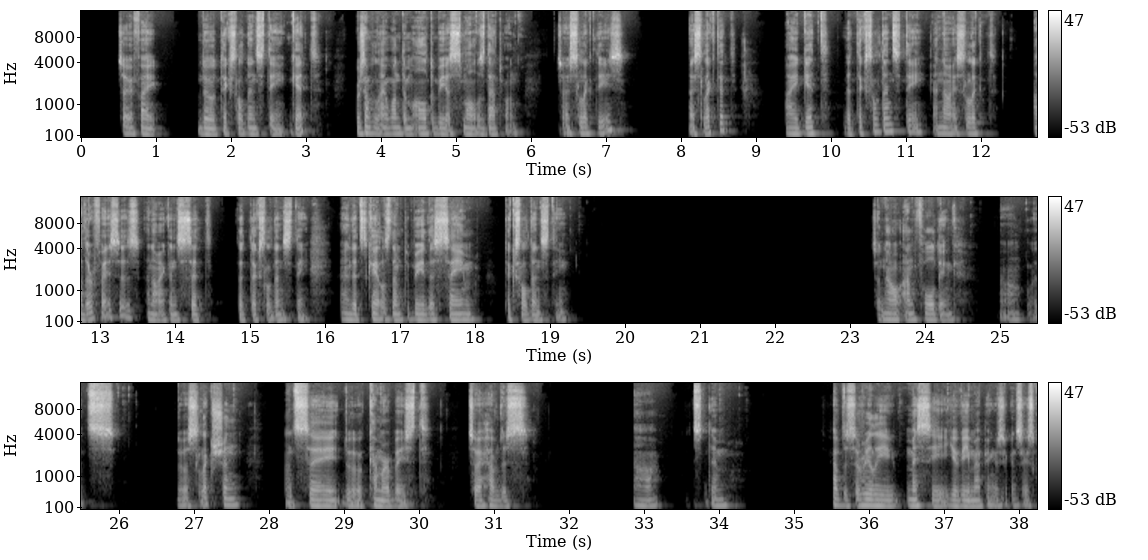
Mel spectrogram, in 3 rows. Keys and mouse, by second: 0.1 alt+middle click, 3.1 alt+middle click, 3.2 alt+right click, 3.5-4.4 typing, 3.6 click, 5.7 click, 6.5 shift+click, 7.9 click, 9.6 click, 11.3 click, 11.9 shift+click, 12.7 alt+middle click, 14.0 click, 16.1 3, 17.1 alt+right click, 17.3 alt+click, 18.8 alt+click, 19.2 alt+right click, 19.4 alt+middle click, 20.3 alt+right click, 21.3 alt+right click, 21.5 alt+click, 21.9 alt+right click, 22.9 alt+Tab, 23.4 w, 23.7 3, 23.9 click, 24.4 alt+right click, 24.7 alt+click, 25.3 click, 25.9 shift+click, 27.1 alt+click, 28.2 click, 29.3 click, 29.9 z, 30.3 w, 30.7 click, 31.2 alt+middle click, 32.1 click, 32.6 click, 33.7 click, 35.2 alt+middle click, 35.4 alt+right click, 35.9 click, 36.6 alt+click, 37.3 alt+click, 37.7 alt+right click, 37.9 alt+click.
